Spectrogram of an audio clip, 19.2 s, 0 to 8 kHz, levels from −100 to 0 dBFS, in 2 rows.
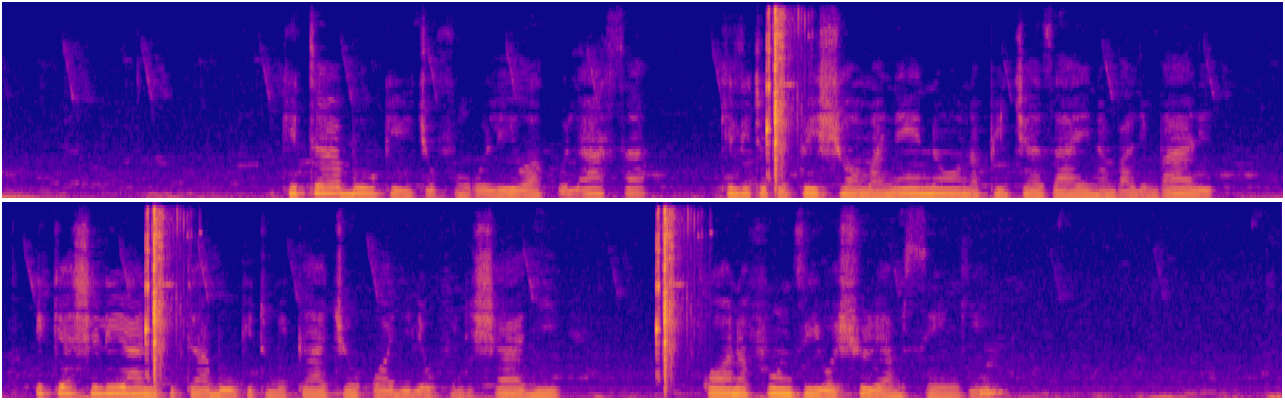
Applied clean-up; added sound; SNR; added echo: none; Shatter; -2 dB; none.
